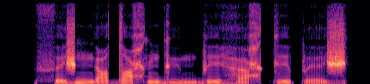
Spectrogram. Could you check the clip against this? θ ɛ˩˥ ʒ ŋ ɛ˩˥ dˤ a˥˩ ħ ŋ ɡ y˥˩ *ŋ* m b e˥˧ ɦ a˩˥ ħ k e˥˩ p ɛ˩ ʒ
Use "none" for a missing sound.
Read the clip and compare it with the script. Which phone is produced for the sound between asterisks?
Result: none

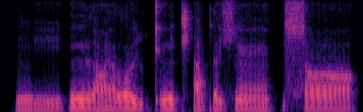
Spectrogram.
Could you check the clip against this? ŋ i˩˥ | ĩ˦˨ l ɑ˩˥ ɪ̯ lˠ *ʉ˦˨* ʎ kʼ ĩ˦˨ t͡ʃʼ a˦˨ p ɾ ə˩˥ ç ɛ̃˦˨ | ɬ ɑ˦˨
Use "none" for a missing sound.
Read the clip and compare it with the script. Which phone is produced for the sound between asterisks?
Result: ʉ˦˨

